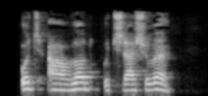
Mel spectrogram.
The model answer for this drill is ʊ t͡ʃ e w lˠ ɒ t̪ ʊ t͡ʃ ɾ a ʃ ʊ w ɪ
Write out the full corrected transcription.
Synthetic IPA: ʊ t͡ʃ a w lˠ ɒ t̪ ʊ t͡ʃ ɾ a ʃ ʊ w ɪ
